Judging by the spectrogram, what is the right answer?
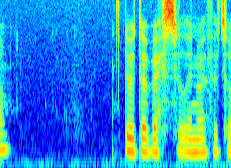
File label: "fesul", Welsh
